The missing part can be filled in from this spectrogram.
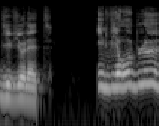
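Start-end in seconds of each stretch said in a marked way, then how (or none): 1.3-2.1 high-pitched yell, shouted out in alarm. A mother speaks about her daughter's nose, yelling. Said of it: "hurla Madame Beauregard".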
